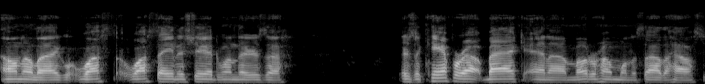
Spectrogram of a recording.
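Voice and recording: A man's medium-pitched voice, fairly bright and with a clear, smooth tone, fairly even intonation and a moderate pace.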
